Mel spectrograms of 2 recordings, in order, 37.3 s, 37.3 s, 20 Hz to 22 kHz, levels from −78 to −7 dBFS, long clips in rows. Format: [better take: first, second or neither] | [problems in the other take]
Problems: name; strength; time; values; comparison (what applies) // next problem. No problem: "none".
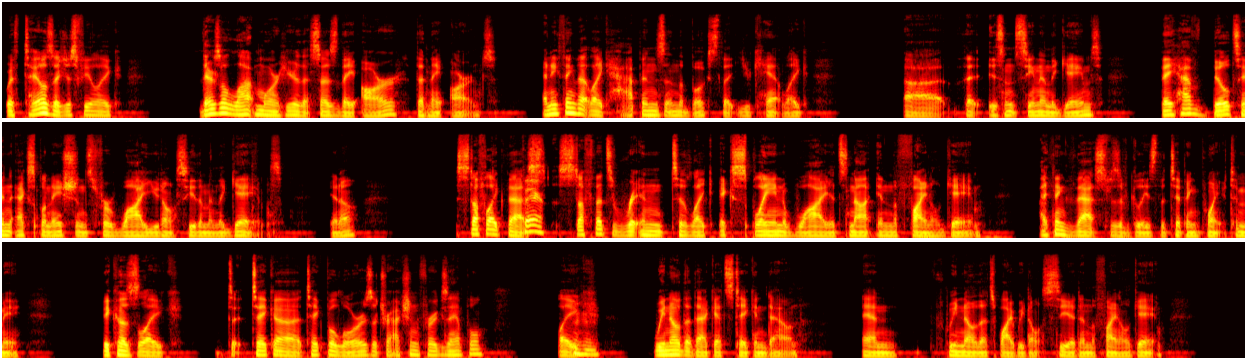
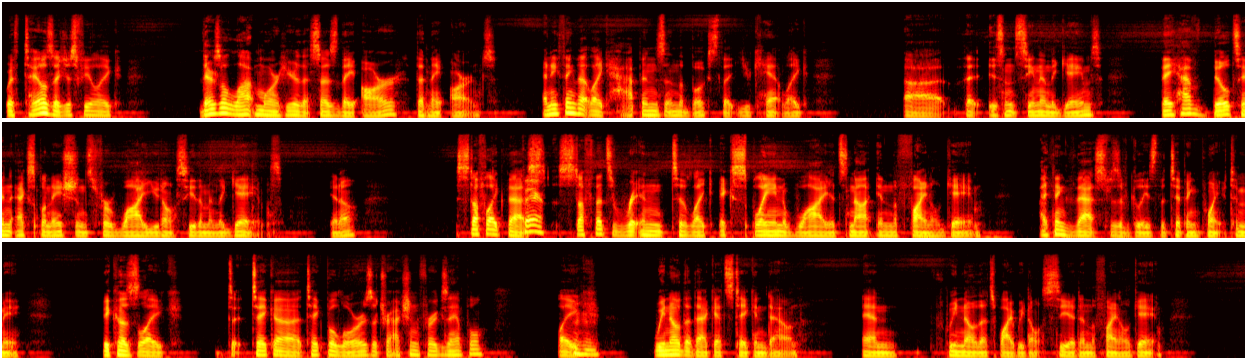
first | hiss; faint; throughout; 30 dB below the speech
